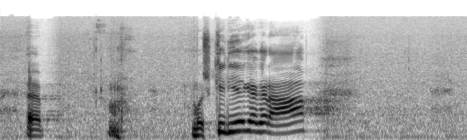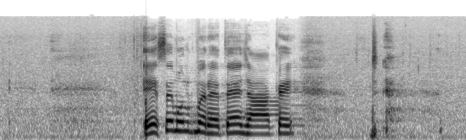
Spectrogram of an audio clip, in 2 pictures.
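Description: A middle-aged man speaks with animation into a microphone, at times chanting in a drawn-out, melodic voice.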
